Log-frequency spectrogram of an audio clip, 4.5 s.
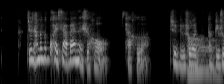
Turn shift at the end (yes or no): no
